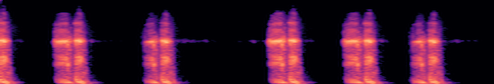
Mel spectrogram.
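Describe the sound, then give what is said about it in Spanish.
A frog croaks six times, each call a quick doubled rasp, in two sets of three with a short pause between. The croaks are clear and alone, with no talking. “La rana le gusta nadar en el estanque. Rana.”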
